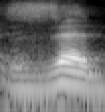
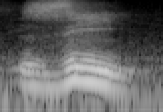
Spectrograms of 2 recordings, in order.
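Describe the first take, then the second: First: The letter is said in a non-American way. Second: The letter is said the American way.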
